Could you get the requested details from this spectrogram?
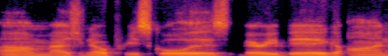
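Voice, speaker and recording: This man's voice is very deep and low, delivered at a moderate pace. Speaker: school district administrator. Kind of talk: presentation at a school board meeting.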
